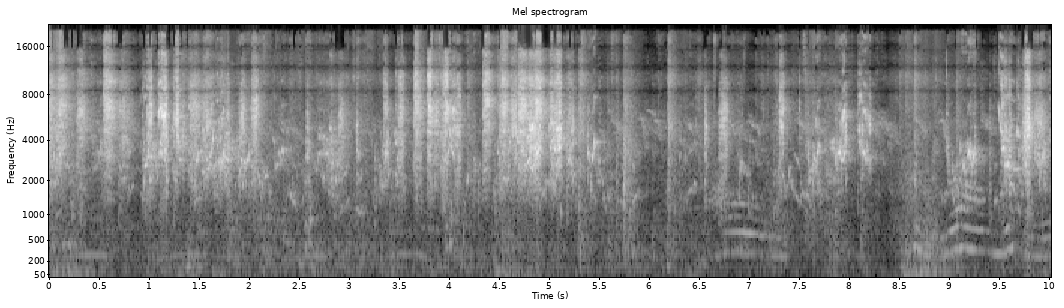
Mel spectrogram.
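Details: Budgerigars in a colony: overlapping thin chirps and scratchy warbles, interspersed with softer, lower rising and falling notes, plus brief fluttering-like rustles among the chatter.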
